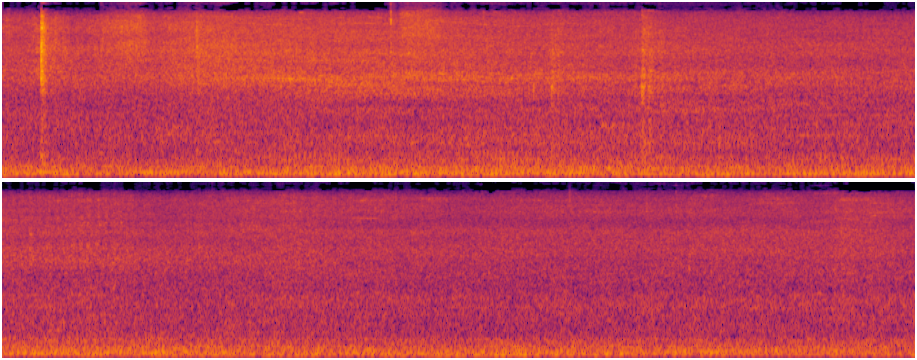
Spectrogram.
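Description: Road traffic at a level crossing: cars driving over the railway tracks, a steady low rumble.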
